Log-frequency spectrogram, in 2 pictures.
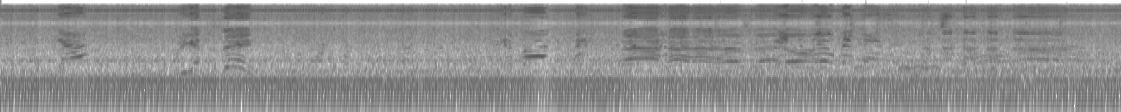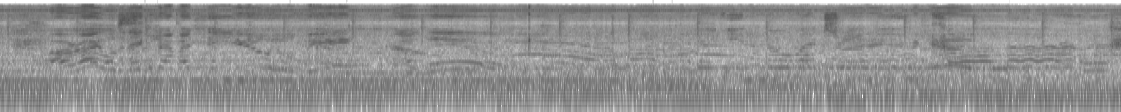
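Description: Small single-engine skydiving plane's piston engine and propeller droning loud and steady inside the cabin, the engine note shifting slightly about three-quarters of the way through. Voices shout over it.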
